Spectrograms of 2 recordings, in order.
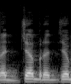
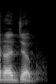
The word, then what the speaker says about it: رجب: غلط استعمال کرتے ہیں، رجب بولتے ہیں، جیم کو جو ہے نا جیم کو مشدد کر دیتے ہیں، حالانکہ درست اس کا ہے رجب، جیسے طرب اس کے وزن پر جو ہے نا رجب، صحیح عربی میں بھی ہے رجب.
